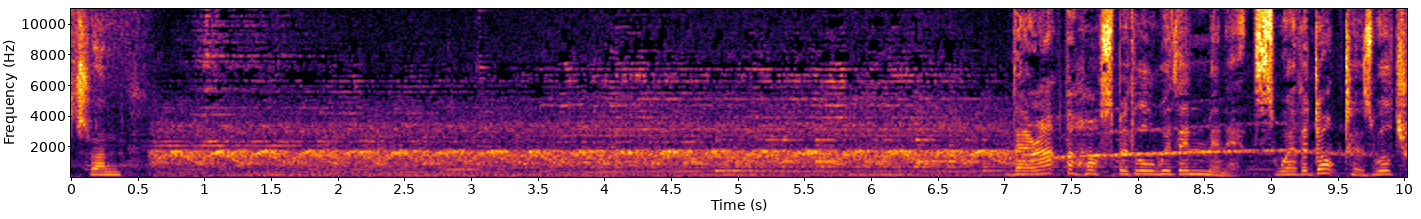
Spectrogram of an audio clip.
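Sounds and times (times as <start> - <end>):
ambulance siren yelping: 0.6 - 10.0.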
